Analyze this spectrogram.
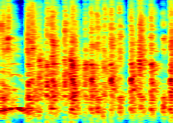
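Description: A crowd at Impact City Church claps in a burst of applause, many hands striking fast and unevenly in a dense, bright patter that stays loud throughout without letting up.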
